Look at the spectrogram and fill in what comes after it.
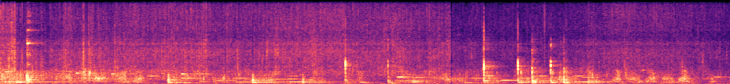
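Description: Chili spice paste and sauce sizzling in a nonstick wok as a wooden spatula stirs it, with a few sharp clicks of the spatula against the pan. Light background music plays a melody of short notes.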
